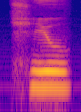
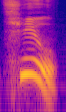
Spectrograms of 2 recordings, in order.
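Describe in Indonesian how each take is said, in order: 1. Katanya dengan nada halus. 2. Katanya dengan nada lebih tinggi. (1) "Agak halus" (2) "Agak tinggi"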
